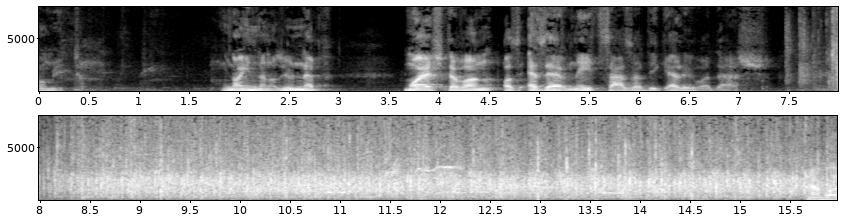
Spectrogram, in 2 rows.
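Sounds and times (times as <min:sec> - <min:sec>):
speech: 0:01.8 - 0:03.0, 0:03.6 - 0:07.3, 0:15.7 - 0:15.9
audience applause: 0:07.6 - 0:15.9.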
